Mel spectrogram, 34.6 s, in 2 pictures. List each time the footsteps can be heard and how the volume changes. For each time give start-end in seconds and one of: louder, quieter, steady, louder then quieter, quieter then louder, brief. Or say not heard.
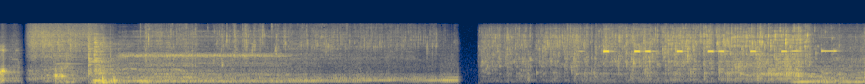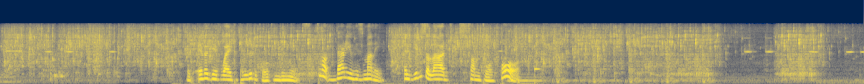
not heard.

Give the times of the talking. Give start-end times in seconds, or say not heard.
21.0-27.8.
